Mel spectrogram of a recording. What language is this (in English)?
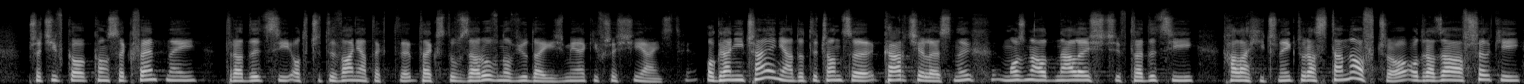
Polish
